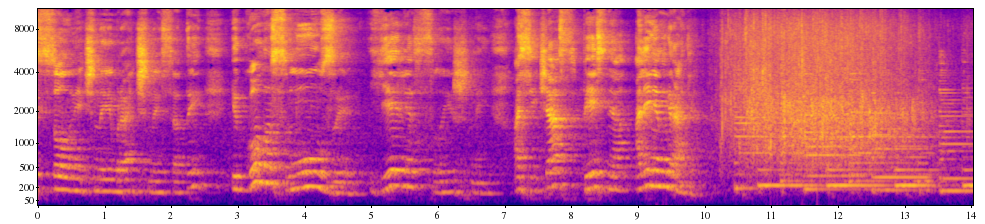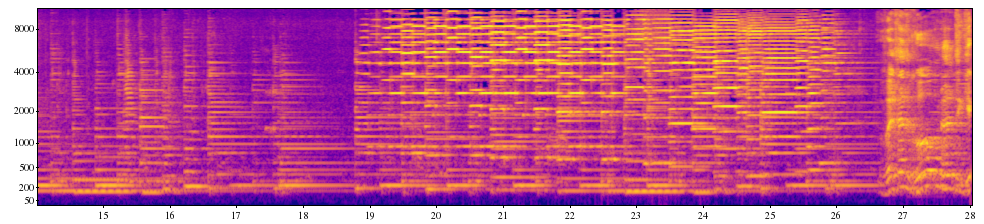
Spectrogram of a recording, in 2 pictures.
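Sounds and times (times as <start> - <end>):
band playing plucked notes: 10.1 - 17.6, 18.6 - 26.7.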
